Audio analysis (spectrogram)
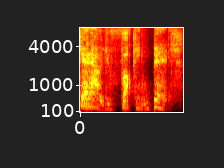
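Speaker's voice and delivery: deep, growling demonic voice, close in the ear. Retelling a voice in your ear that jolted you awake: demonic growling voice. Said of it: "like in this growling tone".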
